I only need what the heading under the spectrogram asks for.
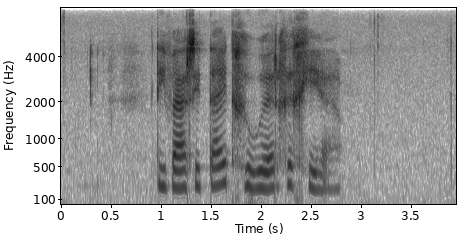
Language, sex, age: Afrikaans, female, 22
